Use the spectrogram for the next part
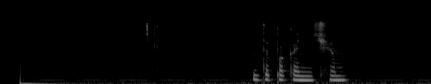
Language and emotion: Russian, neutral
